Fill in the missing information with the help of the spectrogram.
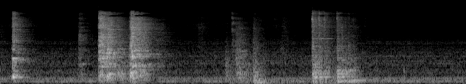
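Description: Metal pots and pans clanking against each other as a cooking pot is pulled out of a low kitchen cabinet. There is a knock at the start, a cluster of sharp clanks about a second in, and another a little after three seconds.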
